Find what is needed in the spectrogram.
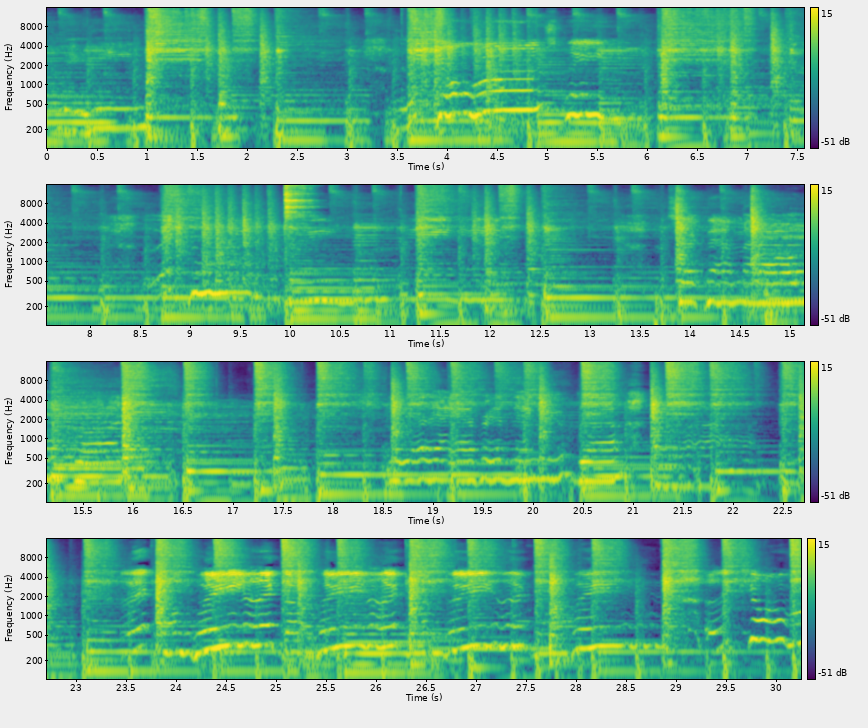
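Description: Live band music: a strummed acoustic guitar, electric bass and drum kit playing a song at a steady beat, with a woman singing at times.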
